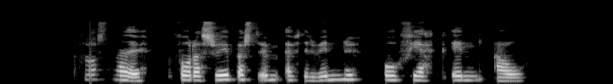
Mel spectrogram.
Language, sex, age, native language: Icelandic, female, 30-39, Icelandic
